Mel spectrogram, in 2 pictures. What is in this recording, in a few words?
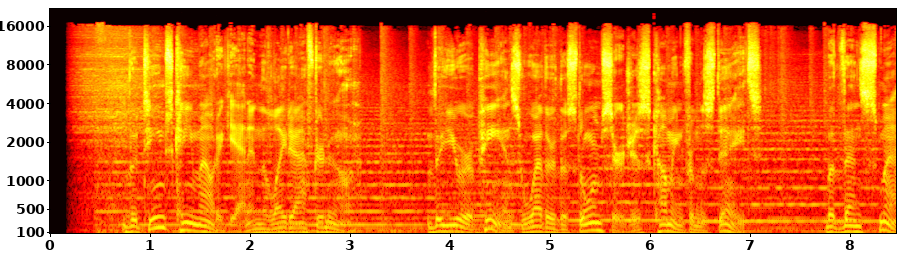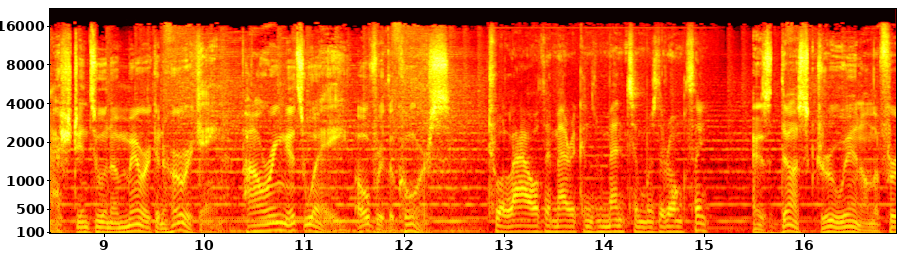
US Narrator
